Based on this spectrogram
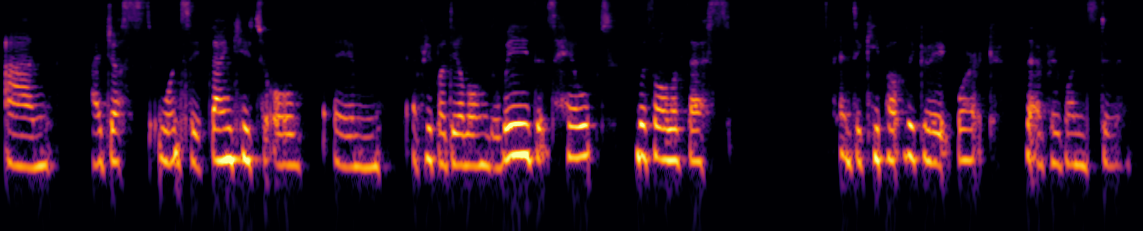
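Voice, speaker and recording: Middle-aged woman presenter, measured and earnest, mid-pitched and mellow. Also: level tone, slightly rough. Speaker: consultant geriatrician giving a talk. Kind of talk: recorded conference presentation.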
